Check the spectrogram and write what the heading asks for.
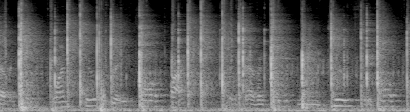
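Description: Metal taps on tap shoes striking a wooden tap board in quick, uneven strokes, several a second: back flaps, steps and shuffles of a Shim Sham break. A man's voice sounds along with the taps.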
